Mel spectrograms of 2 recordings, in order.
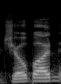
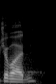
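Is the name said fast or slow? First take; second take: slow; fast. First: The name is said slowly as two separate words. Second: The name is said fast, run into one word. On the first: "they don't say Joe Biden" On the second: "one word, as fast as possible, one syllable"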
